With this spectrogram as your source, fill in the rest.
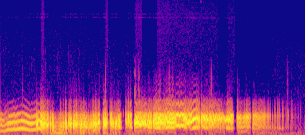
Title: my stomach growling :)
